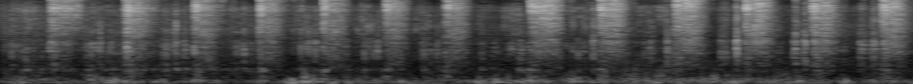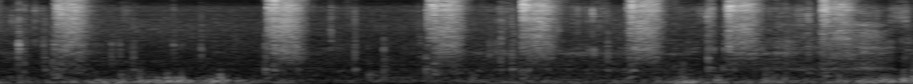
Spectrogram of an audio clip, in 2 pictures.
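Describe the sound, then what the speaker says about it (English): Tyre leak-finder spray hisses in repeated short aerosol bursts onto a Fiat Doblo van tyre being checked for a slow puncture, close and fairly quiet, with brief pauses between sprays. "Not only is this going to try and find the fault, it will obviously give the tyres a good shine"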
